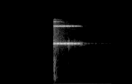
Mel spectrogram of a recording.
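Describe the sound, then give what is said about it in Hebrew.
A single strike of a meditation bell rings out alone, a bright clear tone that sustains briefly and then fades into a soft decaying shimmer. “את התרגול, מקווה שישמעו את הפעמון, ממש לקחת את הזמן.”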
